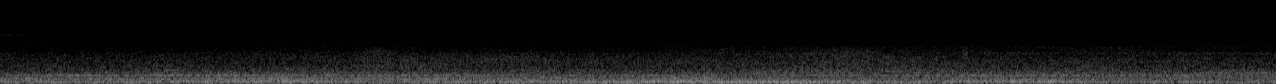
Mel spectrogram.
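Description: A four-year-old TUI Boeing 737 MAX 8 airliner at Amsterdam Schiphol Airport gives a continuous, even, low engine rumble heard from a distance, quiet and unchanging throughout, with no voices.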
